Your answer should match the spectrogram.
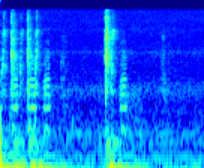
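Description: Keyboard keys tapped quickly in a rapid clatter of clicks and low thumps as notes are played in, stopping about half a second in, then one more key click about a second in.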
